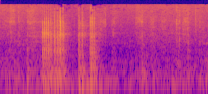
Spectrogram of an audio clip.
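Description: A sheet of origami paper rustling and crinkling as hands fold and crease it, with a few sharp crackles between about half a second and one second in.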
